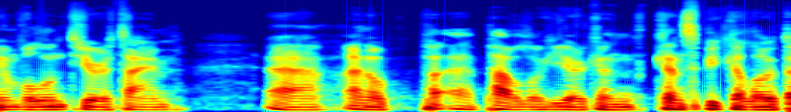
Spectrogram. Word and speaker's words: Pablo: So with that, I'm gonna pass it to Pablo. That's how you pronounce it in Spanish, no Pablo, or yeah, and he's gonna speak about his work in CPython.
